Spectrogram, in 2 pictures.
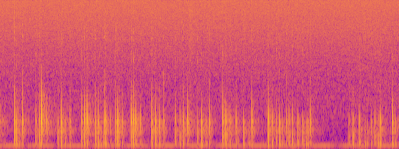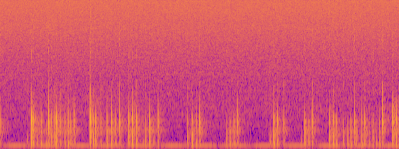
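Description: Fingernails of both hands scratch the black velvet surface of a velvet-covered jewelry tray held upright, making rapid, soft, dry scratching bursts in quick irregular clusters. A steady low hum runs underneath throughout.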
